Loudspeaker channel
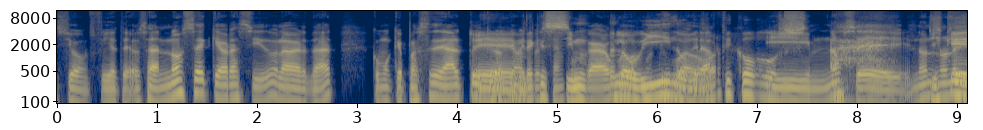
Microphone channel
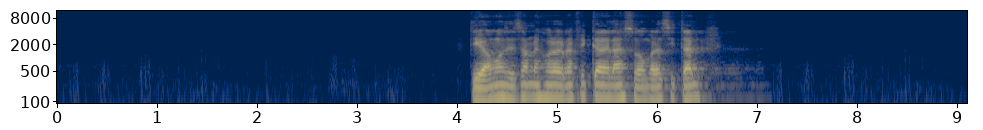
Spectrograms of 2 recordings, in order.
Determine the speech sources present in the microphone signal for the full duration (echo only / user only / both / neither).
user only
